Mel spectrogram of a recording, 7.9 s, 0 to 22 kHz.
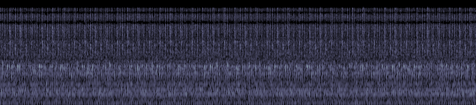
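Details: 1992 Mercedes-Benz 300D 2.5 turbo diesel idling for several minutes, brief talking at start; light, quick ticking layered over the steady idle, drifting in and out: cyclic injector ticking.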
